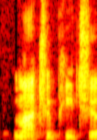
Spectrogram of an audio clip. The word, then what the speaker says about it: Machu Picchu: weird so here you are in the moment machu picchu am i saying it right yeah which i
